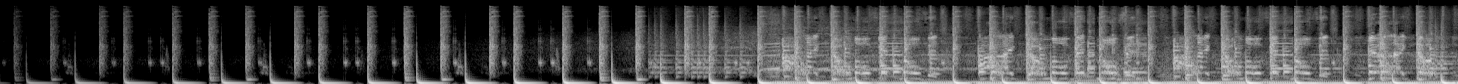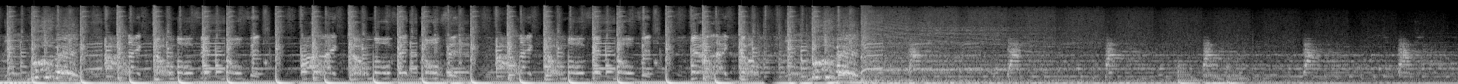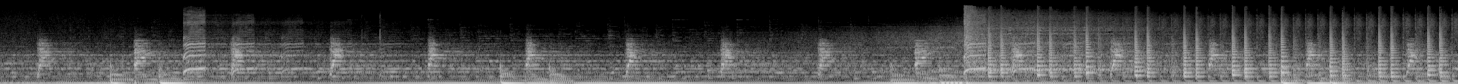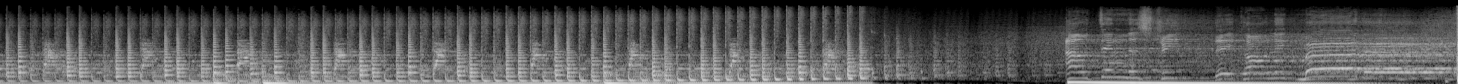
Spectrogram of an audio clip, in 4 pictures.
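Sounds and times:
club mixshow music: 0.0 - 58.3.

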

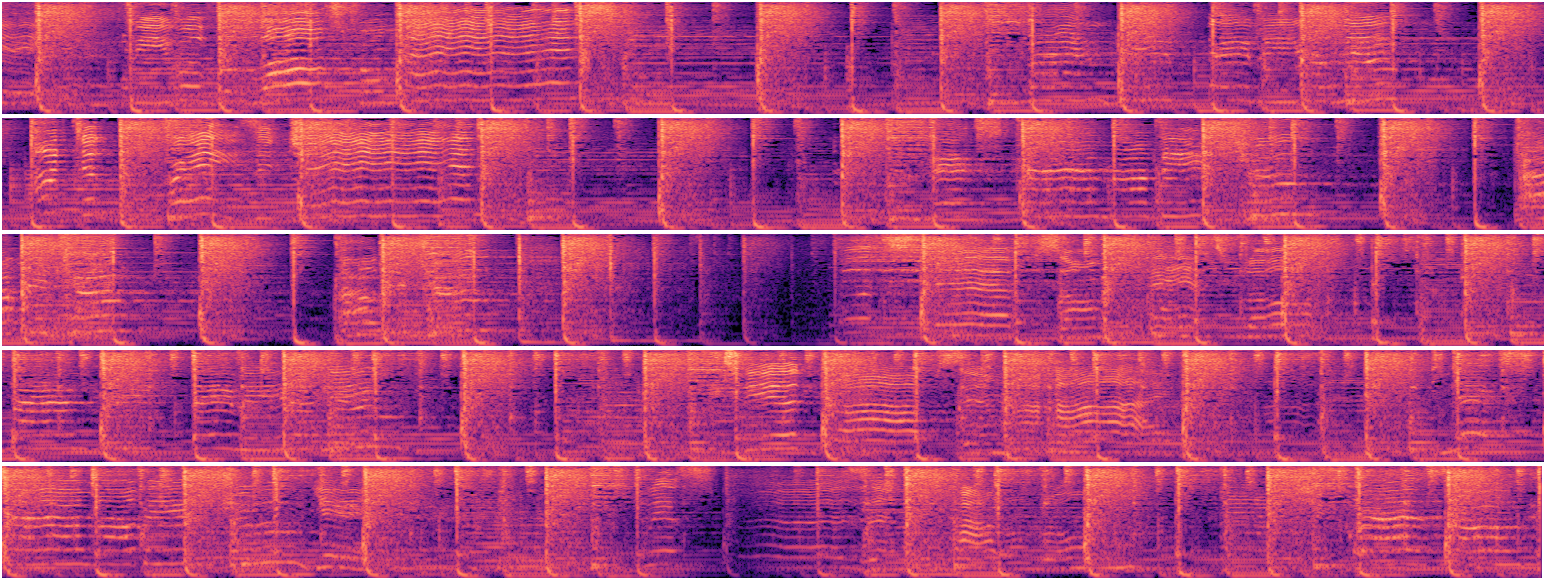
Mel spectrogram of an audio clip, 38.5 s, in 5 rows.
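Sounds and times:
80s style electronic music beat: 0.0 - 38.5.

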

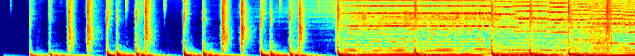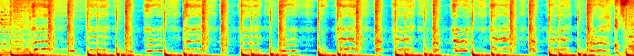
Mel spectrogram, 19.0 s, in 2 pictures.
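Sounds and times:
Redrum drum loop: 0.2 - 6.8, 7.4 - 19.0.

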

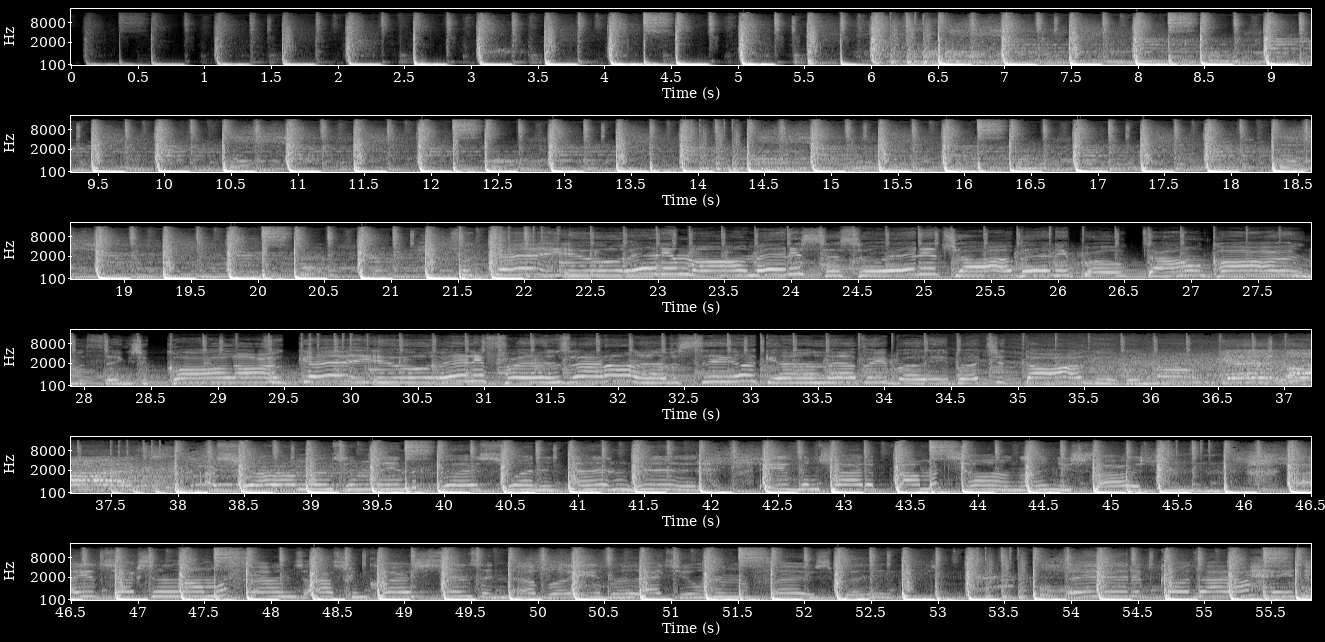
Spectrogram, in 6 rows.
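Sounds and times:
house drum beat: 0.0 - 55.7.

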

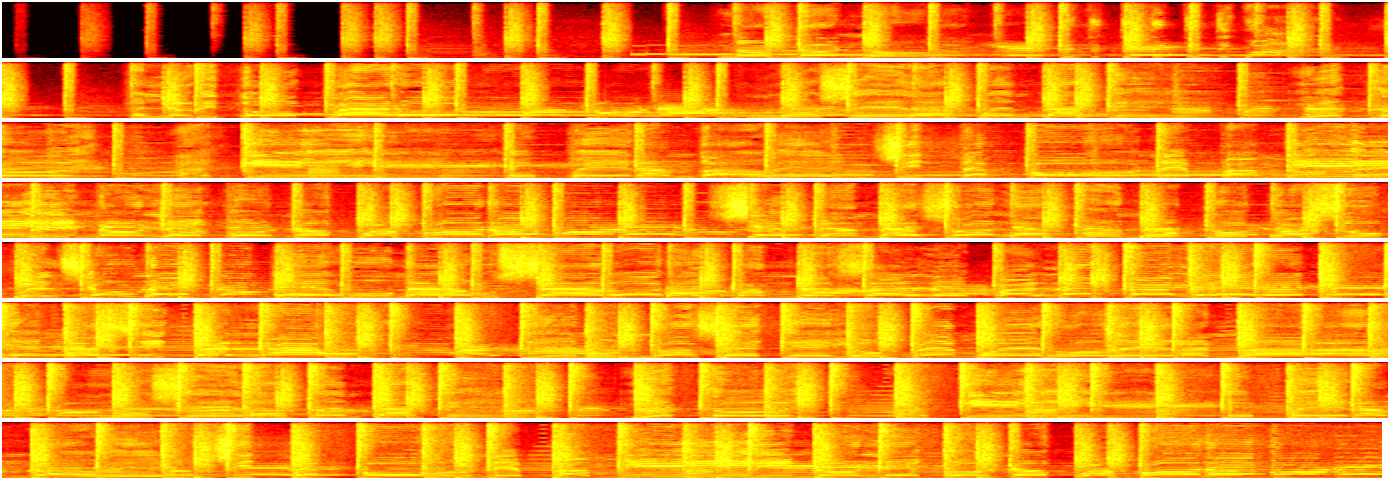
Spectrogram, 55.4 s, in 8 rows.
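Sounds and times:
reggaeton music: 1.3 - 55.3.

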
